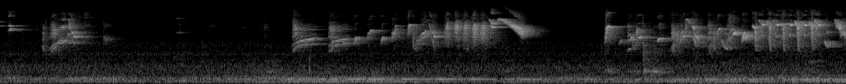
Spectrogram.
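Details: A European goldfinch from Morocco sings in three quick bursts of bright, tinkling, high twitters mixed with buzzy notes, brief pauses separating the phrases, with a faint hum behind.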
